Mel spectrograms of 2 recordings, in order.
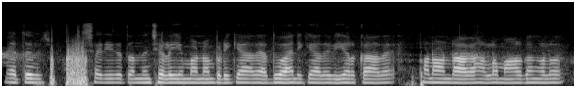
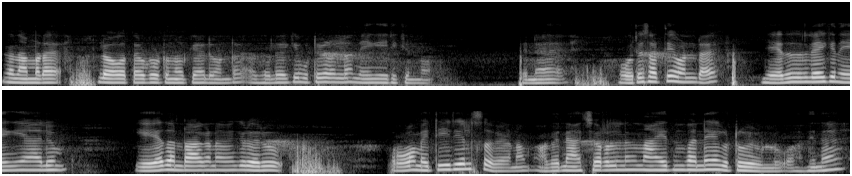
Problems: background sounds at intervals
